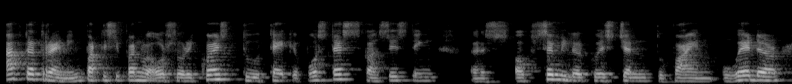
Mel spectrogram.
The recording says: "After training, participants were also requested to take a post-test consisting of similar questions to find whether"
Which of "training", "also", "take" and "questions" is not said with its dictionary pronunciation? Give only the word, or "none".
questions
